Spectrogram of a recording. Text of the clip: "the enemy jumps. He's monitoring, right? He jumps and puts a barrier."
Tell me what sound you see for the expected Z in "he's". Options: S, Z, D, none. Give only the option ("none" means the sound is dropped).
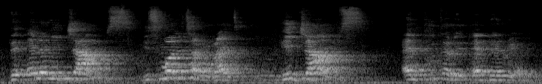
S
